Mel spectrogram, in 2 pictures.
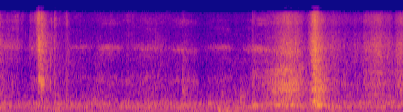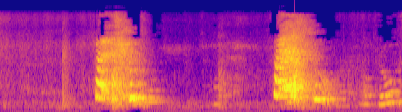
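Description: Two loud, explosive human sneezes burst out a couple of seconds apart near the end, preceded by quieter sniffs, breaths and faint murmuring speech in a quiet room.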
